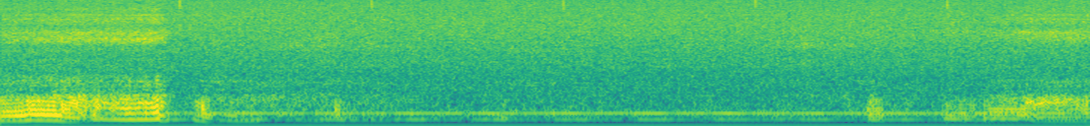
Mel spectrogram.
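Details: Sleeping pet snoring: low rumbling snores at the start and end, with quiet breathing between.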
